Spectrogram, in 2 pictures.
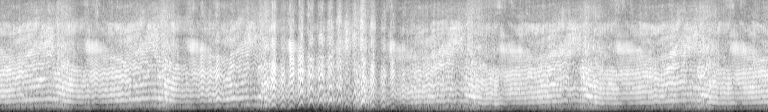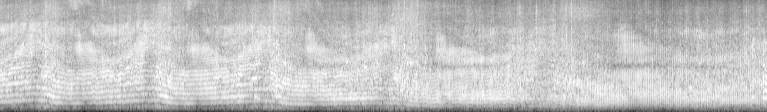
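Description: A-class flash steam tethered model hydroplane running flat out, its engine note rising and falling in pitch about every two seconds as it laps the tether pole. There is a stretch of crackle about six seconds in. Near the end the rise and fall fades to a steadier note.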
